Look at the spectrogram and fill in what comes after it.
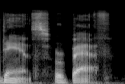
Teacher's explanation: The A in dance or bath is a broader ah sound like the A in father.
